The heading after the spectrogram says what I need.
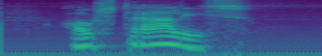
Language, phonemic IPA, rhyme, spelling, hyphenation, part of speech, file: Dutch, /ɑu̯ˈstraːlis/, -aːlis, Australisch, Aus‧tra‧lisch, adjective, Nl-Australisch.ogg
- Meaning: Australian (of, from, or pertaining to Australia, the Australian people or languages)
